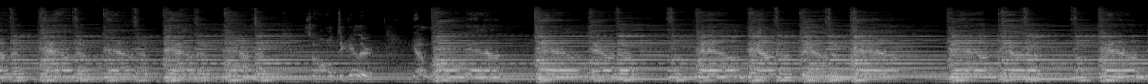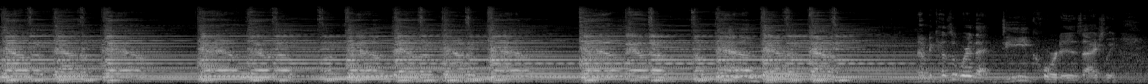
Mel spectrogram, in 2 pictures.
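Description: Steel-string acoustic guitar strummed in a steady sixteenth-note down-up pattern on open E minor and D chords, the chord changing every few seconds.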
